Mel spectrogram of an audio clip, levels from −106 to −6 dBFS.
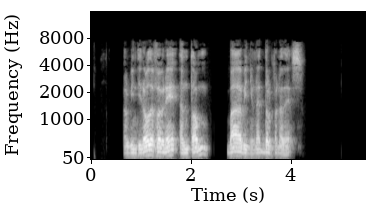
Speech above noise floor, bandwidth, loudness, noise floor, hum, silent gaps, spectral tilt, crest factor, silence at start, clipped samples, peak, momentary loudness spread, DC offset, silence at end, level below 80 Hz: over 73 dB; 7.6 kHz; -18 LUFS; under -90 dBFS; none; 2.46-2.72 s; -5.5 dB/octave; 18 dB; 0.65 s; under 0.1%; -2 dBFS; 14 LU; under 0.1%; 1.3 s; -50 dBFS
